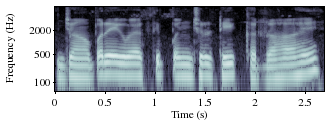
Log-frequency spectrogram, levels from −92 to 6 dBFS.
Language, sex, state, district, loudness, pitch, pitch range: Hindi, male, Uttar Pradesh, Saharanpur, -13 LUFS, 145 Hz, 135-150 Hz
